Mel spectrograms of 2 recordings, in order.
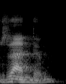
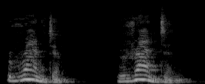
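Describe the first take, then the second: First: Everyday Indian accent on "random"; Indian English accent. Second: "random" in British RP; British RP demo, higher fall on "random"; British accent. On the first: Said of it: "in Indian English". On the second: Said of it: "in a British accent". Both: Shown as a demonstration.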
